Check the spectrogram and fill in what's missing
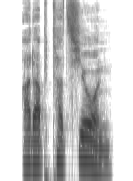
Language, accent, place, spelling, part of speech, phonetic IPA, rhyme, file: German, Germany, Berlin, Adaptation, noun, [adaptaˈt͡si̯oːn], -oːn, De-Adaptation.ogg
- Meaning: adaptation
